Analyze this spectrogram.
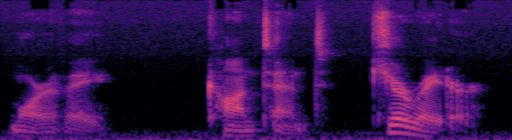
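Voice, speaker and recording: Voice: deep voice, very animated, slightly rough, full character voice. An actor as a smug, theatrical, wide-swinging content creator. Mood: smug, genial. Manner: condescending, theatrical, deliberate pauses. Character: smug, self-satisfied content creator preaching success and positivity. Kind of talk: dramatic radio monologue.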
